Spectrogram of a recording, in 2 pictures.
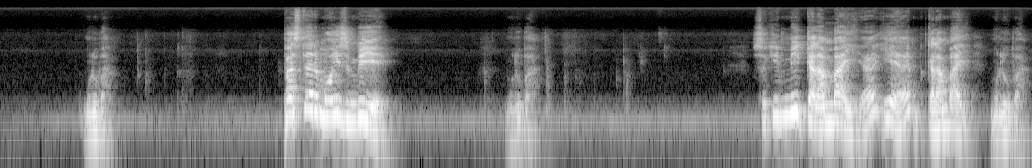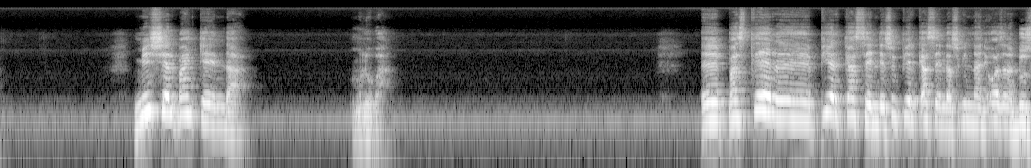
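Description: A middle-aged man speaks calmly and close to the microphone in short bursts with pauses.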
